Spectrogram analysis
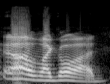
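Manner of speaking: ordinary talk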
